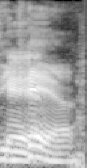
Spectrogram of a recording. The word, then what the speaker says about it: IKEA: Yeah, I mean, the Swedish way to pronounce it is IKEA.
